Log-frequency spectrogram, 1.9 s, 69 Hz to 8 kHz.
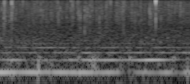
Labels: {"label": "biophony, midshipman", "recorder": "SoundTrap 500"}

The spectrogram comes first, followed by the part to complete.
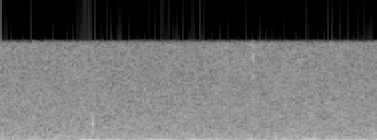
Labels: {"label": "ambient", "recorder": "HydroMoth"}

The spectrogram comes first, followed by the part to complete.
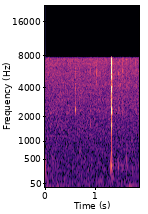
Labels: {"label": "ambient", "recorder": "HydroMoth"}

